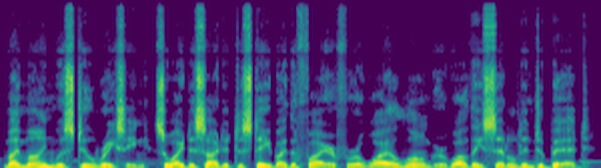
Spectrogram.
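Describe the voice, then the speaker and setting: A man reads a scary story aloud with a very deep, gravelly voice. His delivery is measured but rises and falls with a lively pitch range. Soft music plays faintly behind him. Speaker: horror story narrator. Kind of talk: scripted narration.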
